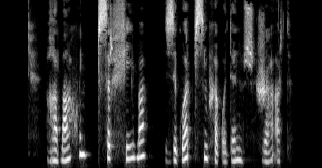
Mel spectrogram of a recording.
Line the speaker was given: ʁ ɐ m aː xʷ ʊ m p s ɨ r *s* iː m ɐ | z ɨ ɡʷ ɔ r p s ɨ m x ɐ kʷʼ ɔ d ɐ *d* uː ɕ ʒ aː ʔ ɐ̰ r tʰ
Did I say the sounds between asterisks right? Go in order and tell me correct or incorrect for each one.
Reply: incorrect, incorrect

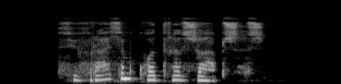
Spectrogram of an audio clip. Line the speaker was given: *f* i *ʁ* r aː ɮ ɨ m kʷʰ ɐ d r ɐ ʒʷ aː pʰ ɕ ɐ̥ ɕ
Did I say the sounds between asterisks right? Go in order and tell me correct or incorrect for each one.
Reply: correct, incorrect

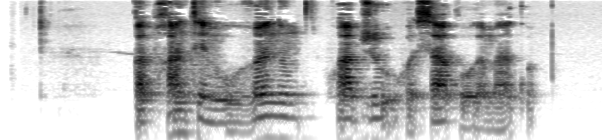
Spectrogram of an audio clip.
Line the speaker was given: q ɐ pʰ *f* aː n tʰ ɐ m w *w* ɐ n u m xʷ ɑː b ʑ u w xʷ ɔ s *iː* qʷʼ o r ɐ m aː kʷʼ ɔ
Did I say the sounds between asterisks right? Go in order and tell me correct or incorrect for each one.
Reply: incorrect, incorrect, incorrect

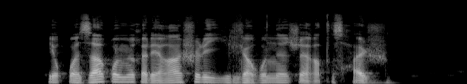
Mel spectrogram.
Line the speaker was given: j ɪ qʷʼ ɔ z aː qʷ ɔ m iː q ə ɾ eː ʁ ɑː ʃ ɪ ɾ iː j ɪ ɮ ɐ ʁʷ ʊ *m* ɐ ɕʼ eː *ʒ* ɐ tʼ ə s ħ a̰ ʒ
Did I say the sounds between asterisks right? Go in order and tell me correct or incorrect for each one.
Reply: incorrect, incorrect

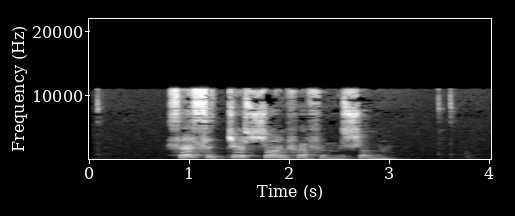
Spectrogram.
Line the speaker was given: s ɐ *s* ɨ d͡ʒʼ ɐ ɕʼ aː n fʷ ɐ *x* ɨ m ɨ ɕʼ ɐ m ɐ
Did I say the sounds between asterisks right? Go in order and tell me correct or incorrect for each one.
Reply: correct, incorrect

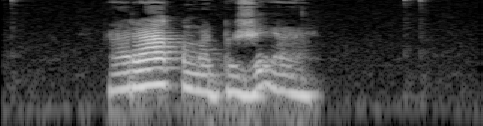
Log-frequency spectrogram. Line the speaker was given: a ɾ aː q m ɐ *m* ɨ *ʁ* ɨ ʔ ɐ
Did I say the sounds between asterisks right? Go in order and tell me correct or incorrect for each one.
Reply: incorrect, incorrect

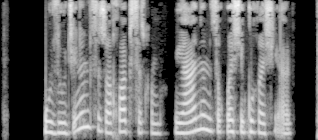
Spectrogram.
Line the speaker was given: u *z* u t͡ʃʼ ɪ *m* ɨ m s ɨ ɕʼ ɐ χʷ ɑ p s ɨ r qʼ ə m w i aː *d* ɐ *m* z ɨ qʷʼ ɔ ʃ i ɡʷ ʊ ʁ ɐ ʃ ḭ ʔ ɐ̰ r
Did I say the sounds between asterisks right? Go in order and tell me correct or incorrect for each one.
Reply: correct, incorrect, incorrect, correct

